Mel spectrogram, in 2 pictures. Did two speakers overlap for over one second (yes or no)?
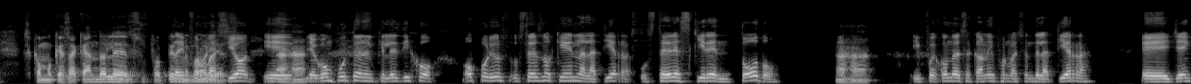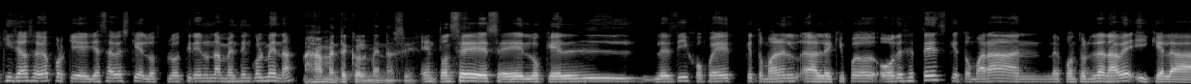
yes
